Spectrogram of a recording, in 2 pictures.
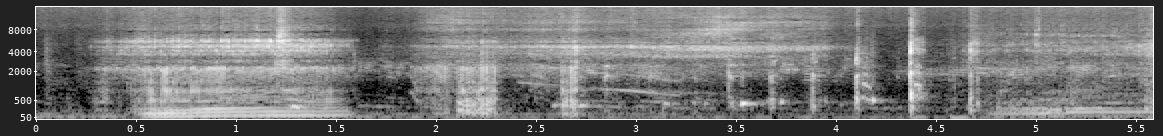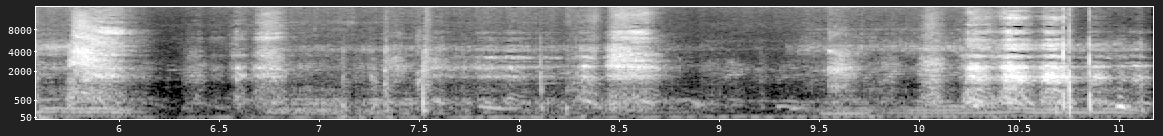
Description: Snoring after a hard days racing.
